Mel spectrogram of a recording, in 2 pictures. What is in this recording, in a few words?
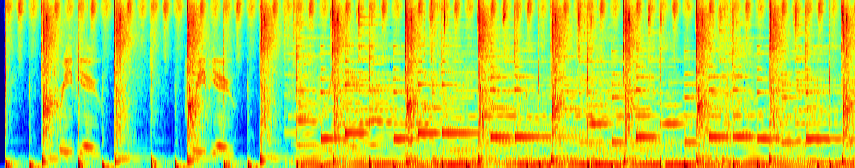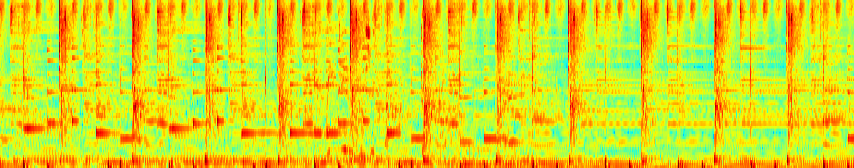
pat a cake instr; child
